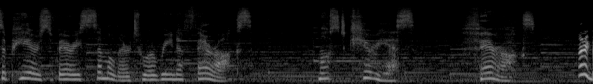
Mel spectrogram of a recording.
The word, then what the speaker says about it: Ferox: I thought it was pronounced Faro. Like how you pronounce like faux fur, because that uses an X at the end. And so I was like, I thought that this was pronounced Faro, and then I found out it's actually Ferox, and I was really mad.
